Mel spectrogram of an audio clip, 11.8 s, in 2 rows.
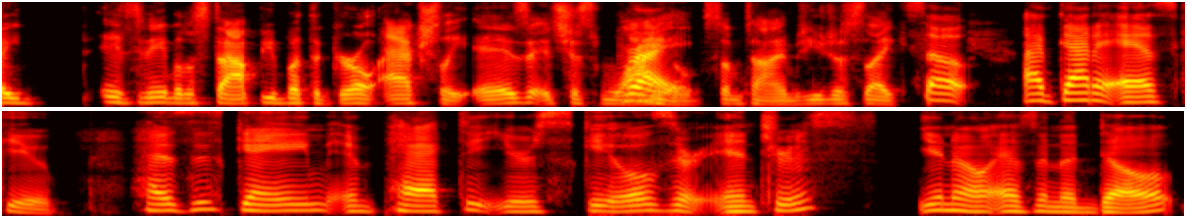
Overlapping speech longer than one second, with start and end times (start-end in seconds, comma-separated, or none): none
